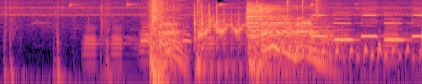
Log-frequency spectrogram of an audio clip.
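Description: Cartoon sound effects of a troll running into a barbed-wire fence: a loud thud about a second and a half in, followed by a springy boing with a wobbling fall in pitch, then a long falling glide. Short musical notes play near the end.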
